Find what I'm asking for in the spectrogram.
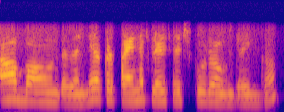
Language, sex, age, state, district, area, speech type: Telugu, female, 18-30, Andhra Pradesh, Srikakulam, urban, conversation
